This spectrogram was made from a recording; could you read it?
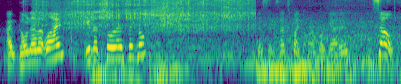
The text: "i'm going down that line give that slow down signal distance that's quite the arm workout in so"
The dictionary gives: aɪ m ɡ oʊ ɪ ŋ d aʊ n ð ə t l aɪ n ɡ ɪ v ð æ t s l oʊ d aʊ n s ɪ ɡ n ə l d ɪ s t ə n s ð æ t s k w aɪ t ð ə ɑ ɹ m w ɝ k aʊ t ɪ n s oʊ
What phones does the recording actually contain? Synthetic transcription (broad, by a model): aɪ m ɡ oʊ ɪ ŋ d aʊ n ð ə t l aɪ n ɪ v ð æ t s oʊ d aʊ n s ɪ ɡ n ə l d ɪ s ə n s ð æ t s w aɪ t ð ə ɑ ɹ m w ɝ k aʊ t ɪ n s oʊ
